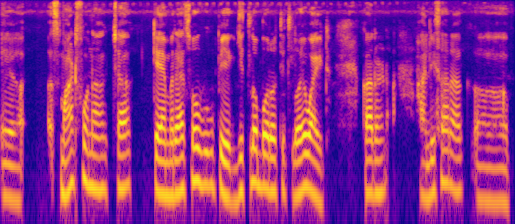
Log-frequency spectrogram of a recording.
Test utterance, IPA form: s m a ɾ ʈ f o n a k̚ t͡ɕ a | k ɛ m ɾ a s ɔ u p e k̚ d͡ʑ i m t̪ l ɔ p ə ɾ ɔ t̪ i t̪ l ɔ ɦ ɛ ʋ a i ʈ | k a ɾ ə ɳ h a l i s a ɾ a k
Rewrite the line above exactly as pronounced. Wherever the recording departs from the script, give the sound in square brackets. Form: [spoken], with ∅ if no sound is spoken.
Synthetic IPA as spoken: s m a ɾ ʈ f o n a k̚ t͡ɕ a | k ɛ m ɾ a [t͡s] ɔ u p e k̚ d͡ʑ i [∅] t̪ l ɔ [b] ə ɾ ɔ t̪ i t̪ l ɔ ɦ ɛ ʋ a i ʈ | k a ɾ ə ɳ h a l i s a ɾ a k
